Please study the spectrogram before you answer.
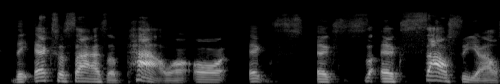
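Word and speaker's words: ἐξουσία: Authority in the Greek means the exercise of power, or exousia, I'll spell it, E-X-O-U-C-I-A.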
